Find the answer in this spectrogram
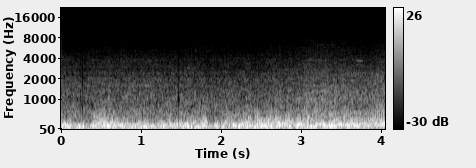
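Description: Honda Astrea Grand's small single-cylinder four-stroke engine running steadily under way, with road noise.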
